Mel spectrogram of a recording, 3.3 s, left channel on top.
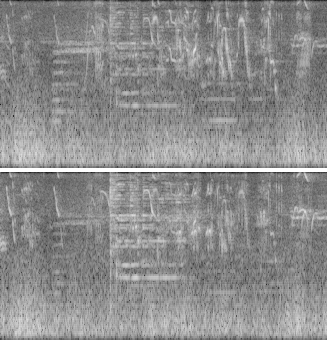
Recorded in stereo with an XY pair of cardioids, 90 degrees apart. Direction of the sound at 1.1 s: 55° right.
